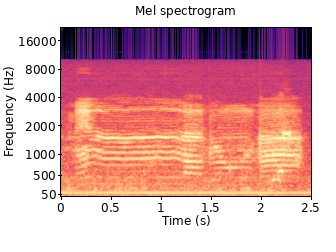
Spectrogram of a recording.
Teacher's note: Idgham bila ghunah yaitu apabila ada nun mati atau tanwin bertemu dengan huruf lam atau huruf ra. Bila ghunah artinya dibaca idgham tapi tanpa ada suara sengau.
